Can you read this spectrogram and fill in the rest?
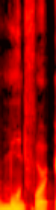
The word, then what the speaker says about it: Munford: Y es la 5570 Moonford, lo estoy pronunciando en español porque es Moonford, pero es Moonford, M-U-N-F-O-R-D, Road, R-D, Rally, R-A-L-E-I-G-H, coma N-C 27612. Unity Español 5570 Munford, M-U-N-F-O-R-D, Road, Rally, NC 27612.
